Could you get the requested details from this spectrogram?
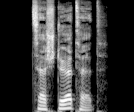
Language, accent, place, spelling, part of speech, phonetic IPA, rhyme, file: German, Germany, Berlin, zerstörtet, verb, [t͡sɛɐ̯ˈʃtøːɐ̯tət], -øːɐ̯tət, De-zerstörtet.ogg
- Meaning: inflection of zerstören: 1. second-person plural preterite 2. second-person plural subjunctive II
